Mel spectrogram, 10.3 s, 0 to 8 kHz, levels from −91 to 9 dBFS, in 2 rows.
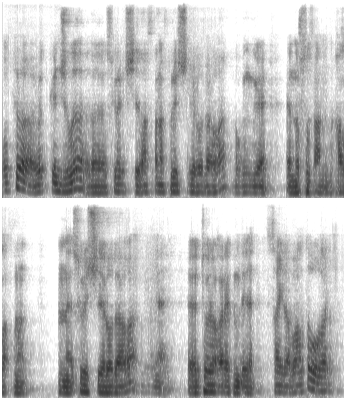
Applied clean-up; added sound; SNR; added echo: neural mask model DeepFilterNet 3.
